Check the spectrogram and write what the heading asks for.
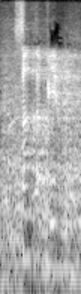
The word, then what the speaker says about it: សន្តិភាព: សន្តិភាព Santapiam.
